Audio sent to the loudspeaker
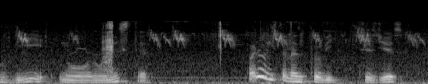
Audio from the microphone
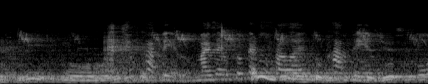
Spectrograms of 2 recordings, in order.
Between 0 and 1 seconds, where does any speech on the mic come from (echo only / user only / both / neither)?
echo only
